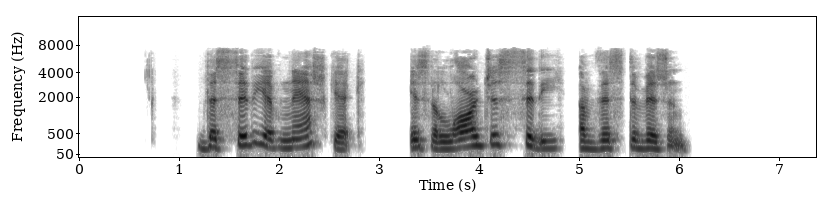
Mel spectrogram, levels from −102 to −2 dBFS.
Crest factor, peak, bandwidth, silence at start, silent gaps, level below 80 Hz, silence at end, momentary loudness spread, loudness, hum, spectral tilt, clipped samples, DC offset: 20 dB; -2 dBFS; 7.6 kHz; 1.2 s; 2.86-3.30 s, 4.86-4.98 s; -66 dBFS; 1.3 s; 12 LU; -19 LUFS; none; -5.5 dB/octave; under 0.1%; under 0.1%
